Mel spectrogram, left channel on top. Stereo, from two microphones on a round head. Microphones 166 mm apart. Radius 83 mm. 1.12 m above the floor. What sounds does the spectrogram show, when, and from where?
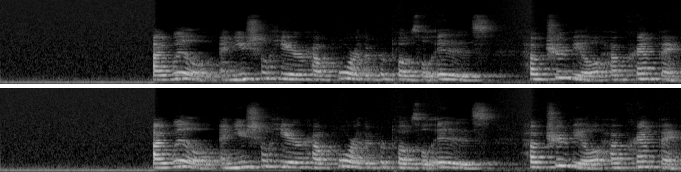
1.5 s a woman speaking: 5° right (ahead or behind), 3 m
